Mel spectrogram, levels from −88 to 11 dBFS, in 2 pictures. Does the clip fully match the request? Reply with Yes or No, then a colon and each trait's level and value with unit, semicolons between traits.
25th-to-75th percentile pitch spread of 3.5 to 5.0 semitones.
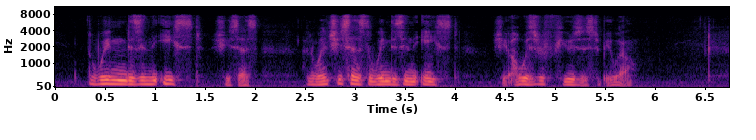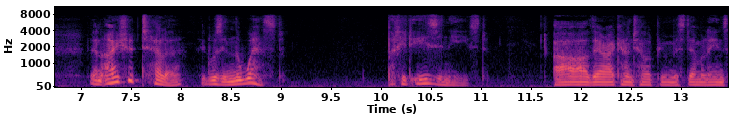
Yes: average, 4.1 semitones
